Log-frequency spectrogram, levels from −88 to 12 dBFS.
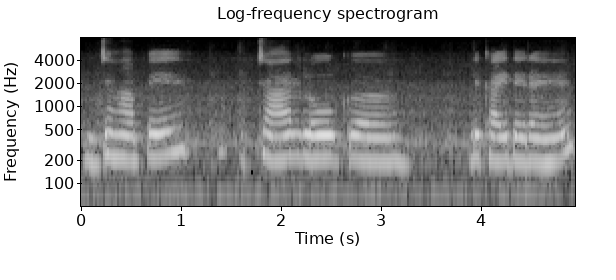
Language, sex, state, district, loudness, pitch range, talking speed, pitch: Hindi, female, Karnataka, Bangalore, -13 LUFS, 200-220 Hz, 110 wpm, 210 Hz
